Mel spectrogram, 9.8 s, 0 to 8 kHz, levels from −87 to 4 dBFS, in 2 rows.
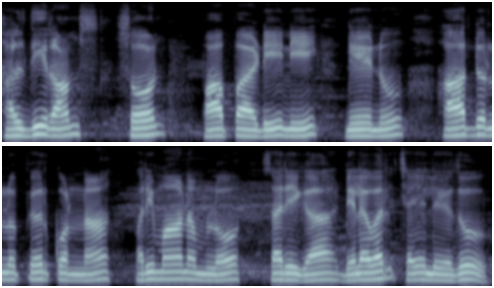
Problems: constant background noise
